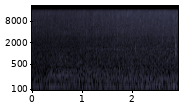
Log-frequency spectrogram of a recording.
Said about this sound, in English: Oh, this is the rain.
